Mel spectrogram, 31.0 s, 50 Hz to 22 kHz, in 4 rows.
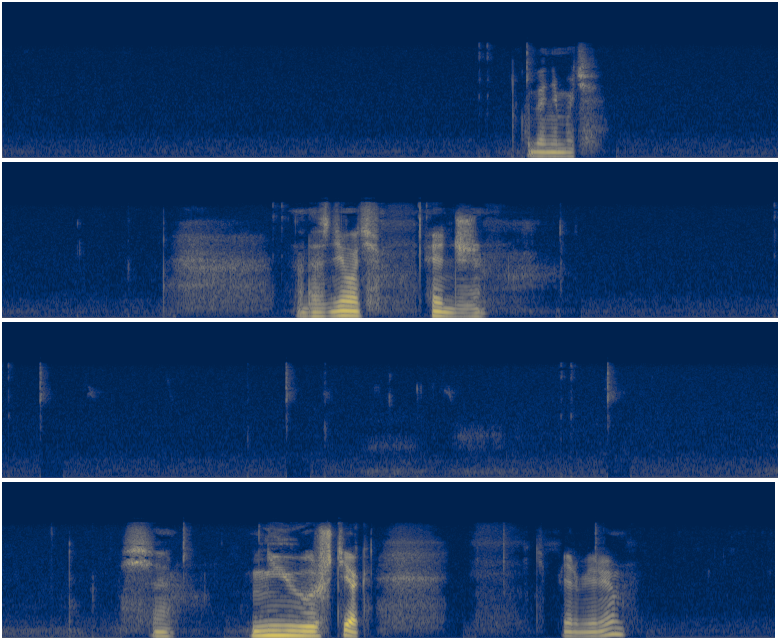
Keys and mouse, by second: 5.3-9.1 middle drag, 10.7-12.4 drag, 15.0 g, 16.0-18.0 middle drag, 18.4 middle click, 19.8 g, 21.6-24.2 middle drag, 25.2-26.5 middle drag, 28.1 alt+z, 29.3-31.0 middle drag.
